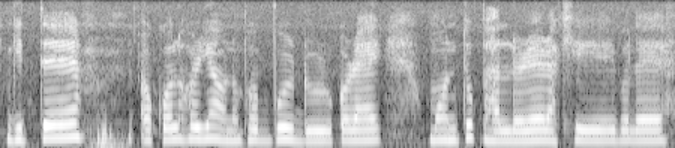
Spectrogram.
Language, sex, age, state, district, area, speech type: Assamese, female, 18-30, Assam, Lakhimpur, rural, spontaneous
